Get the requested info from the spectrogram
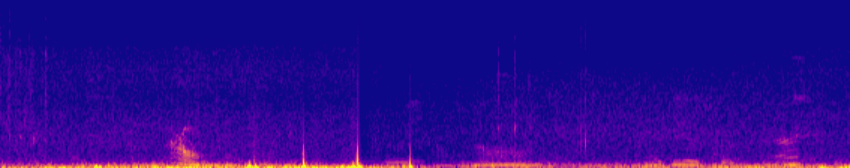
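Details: Fluffy tortoiseshell cat, a little jealous, making funny, weird noises while eating: short arched murmuring moans rising and falling, several in a row, with sharp clicking sounds and a woman speaking Turkish in the background.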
